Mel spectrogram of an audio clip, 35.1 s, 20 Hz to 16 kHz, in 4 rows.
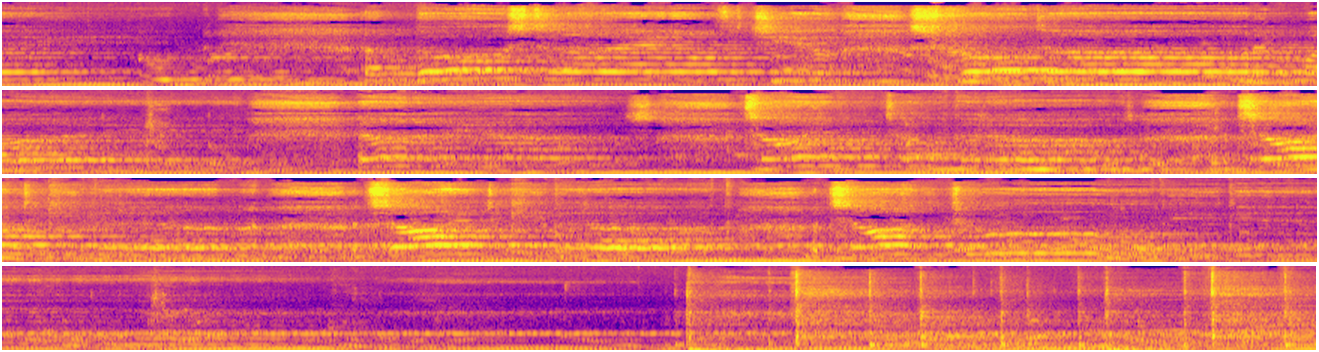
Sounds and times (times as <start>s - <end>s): Music: 0.0s - 35.0s.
